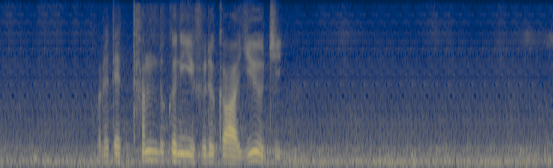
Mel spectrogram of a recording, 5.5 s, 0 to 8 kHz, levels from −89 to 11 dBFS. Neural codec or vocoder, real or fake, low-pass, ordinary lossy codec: codec, 16 kHz, 0.9 kbps, LongCat-Audio-Codec; fake; none; none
